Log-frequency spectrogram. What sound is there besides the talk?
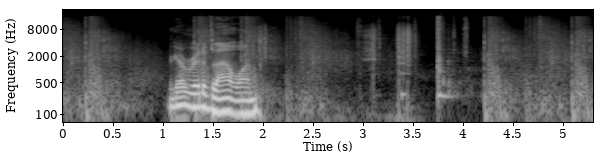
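gunfire in a Roblox video game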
